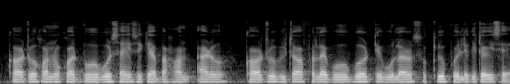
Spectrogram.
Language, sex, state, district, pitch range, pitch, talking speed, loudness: Assamese, male, Assam, Sonitpur, 115-120 Hz, 115 Hz, 175 wpm, -16 LUFS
